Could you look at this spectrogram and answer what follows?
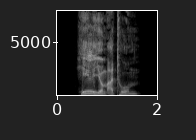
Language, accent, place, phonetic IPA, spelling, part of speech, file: German, Germany, Berlin, [ˈheːli̯ʊmʔaˌtoːm], Heliumatom, noun, De-Heliumatom.ogg
- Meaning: helium atom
